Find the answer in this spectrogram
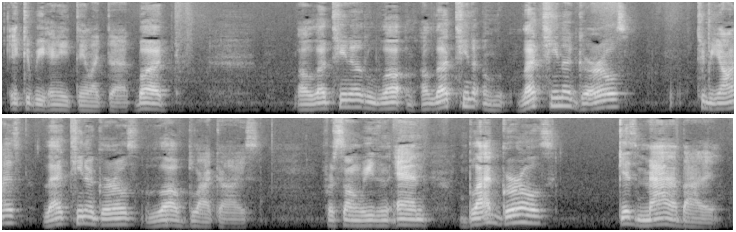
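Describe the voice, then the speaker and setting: A man's voice: medium pitch, lively intonation, unhurried. A young man telling a casual storytime vlog, rambling with many restarts and fillers. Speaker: vlogger.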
